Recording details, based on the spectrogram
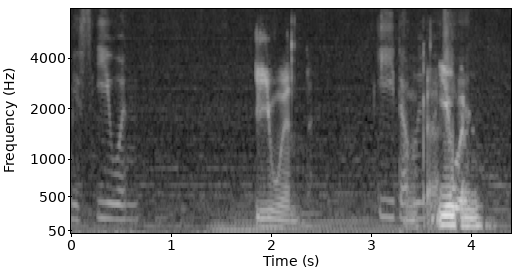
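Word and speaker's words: Ewen: maker's name is Ewan. Ewan. E-W. Okay. Ewan, pronounced with a U, E-W-E-N.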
